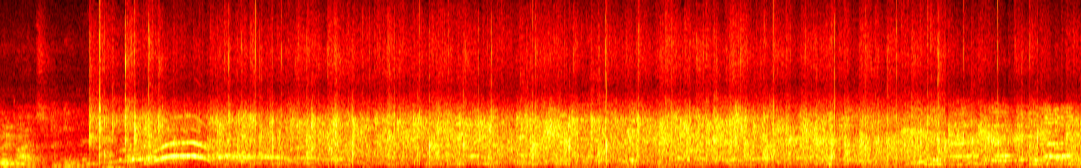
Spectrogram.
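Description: A crowd of young people claps and cheers in a room.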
